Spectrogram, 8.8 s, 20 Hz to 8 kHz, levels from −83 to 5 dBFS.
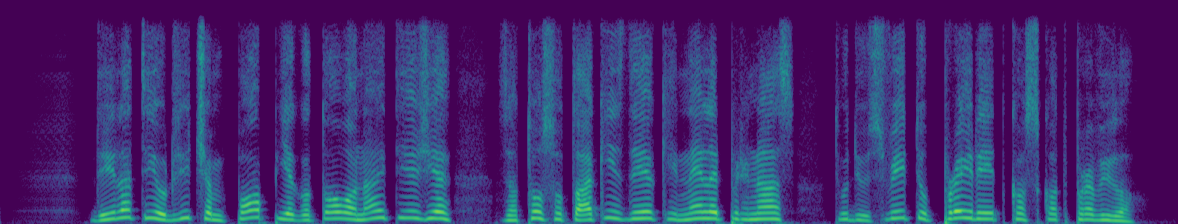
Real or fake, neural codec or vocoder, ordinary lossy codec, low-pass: fake; codec, 16 kHz in and 24 kHz out, 0.9 kbps, LongCat-Audio-Codec, fine tuned four codebook decoder; none; 7.2 kHz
